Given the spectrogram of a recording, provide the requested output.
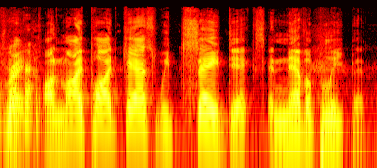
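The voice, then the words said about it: Put-on Boston accent. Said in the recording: “That's my best Boston accent.”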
